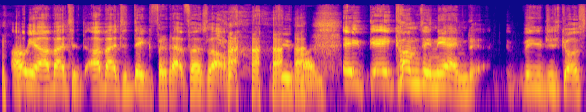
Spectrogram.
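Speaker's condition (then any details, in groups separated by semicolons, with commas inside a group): Cerebral palsy; no real speech impediment except when drunk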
